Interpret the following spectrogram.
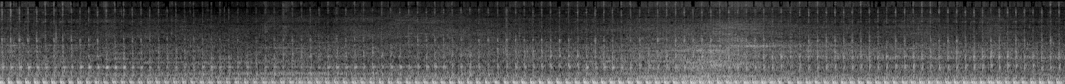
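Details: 2025 Honda Biz: a new engine noise appeared after riding under 70 km/h. A low, even putter of about four beats a second carries a dry clatter on top; the mechanical engine noise is unexplained.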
